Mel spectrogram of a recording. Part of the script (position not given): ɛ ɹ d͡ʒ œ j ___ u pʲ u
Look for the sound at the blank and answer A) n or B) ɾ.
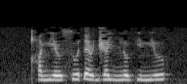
A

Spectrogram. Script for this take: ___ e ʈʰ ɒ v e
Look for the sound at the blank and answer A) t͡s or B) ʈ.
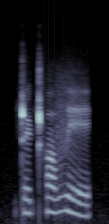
B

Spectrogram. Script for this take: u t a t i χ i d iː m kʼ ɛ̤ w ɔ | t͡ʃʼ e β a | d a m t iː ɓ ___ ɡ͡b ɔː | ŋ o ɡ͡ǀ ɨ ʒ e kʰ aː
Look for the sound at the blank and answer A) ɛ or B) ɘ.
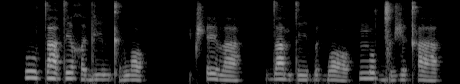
B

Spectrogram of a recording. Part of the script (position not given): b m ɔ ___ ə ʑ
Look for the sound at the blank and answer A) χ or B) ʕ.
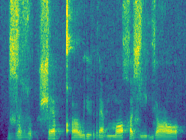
A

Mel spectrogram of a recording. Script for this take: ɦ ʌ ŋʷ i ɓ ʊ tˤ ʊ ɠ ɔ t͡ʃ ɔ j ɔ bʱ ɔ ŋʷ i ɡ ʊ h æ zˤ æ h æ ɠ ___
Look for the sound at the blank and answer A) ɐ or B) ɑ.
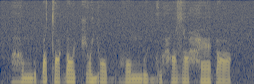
B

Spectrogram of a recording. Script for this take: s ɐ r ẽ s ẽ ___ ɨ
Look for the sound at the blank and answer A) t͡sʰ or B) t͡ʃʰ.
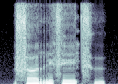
A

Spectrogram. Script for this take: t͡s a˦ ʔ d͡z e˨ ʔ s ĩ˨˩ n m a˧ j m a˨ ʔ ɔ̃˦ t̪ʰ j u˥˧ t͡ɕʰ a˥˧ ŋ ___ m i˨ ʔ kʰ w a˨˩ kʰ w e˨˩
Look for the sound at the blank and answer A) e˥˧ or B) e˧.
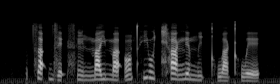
A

